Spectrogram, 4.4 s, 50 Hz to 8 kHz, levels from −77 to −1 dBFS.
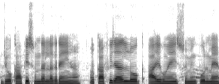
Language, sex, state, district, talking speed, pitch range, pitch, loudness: Hindi, male, Chhattisgarh, Kabirdham, 245 wpm, 150-165 Hz, 155 Hz, -15 LUFS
